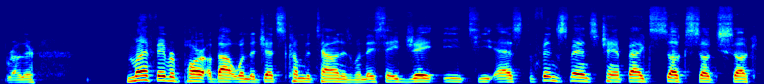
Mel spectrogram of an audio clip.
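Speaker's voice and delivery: normal talking voice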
